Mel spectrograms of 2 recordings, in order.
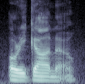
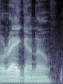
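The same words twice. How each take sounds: First: It is said in a non-American way. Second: It is said in an American way.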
